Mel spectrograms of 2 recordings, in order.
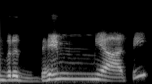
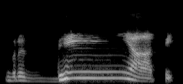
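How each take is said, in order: First: The nasal before yati is a clear m. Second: The nasal before yati is a nasalized y. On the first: The speaker calls it wrong. "We don't say vruddhimyati" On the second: The speaker calls it right. "we say vruddhinyati"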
